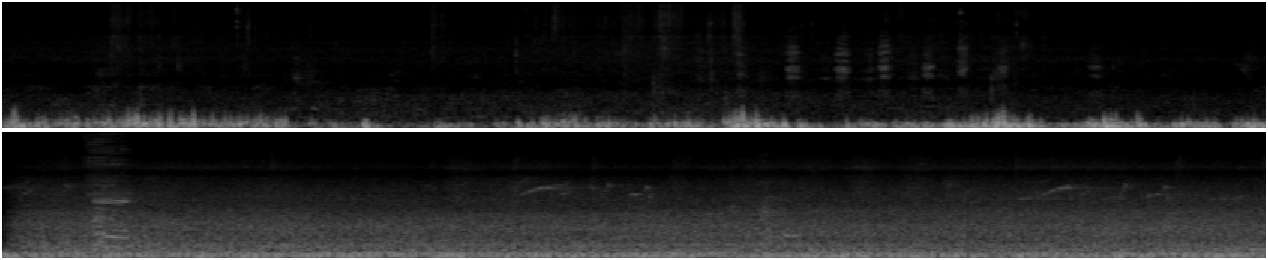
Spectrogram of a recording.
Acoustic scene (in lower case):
park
